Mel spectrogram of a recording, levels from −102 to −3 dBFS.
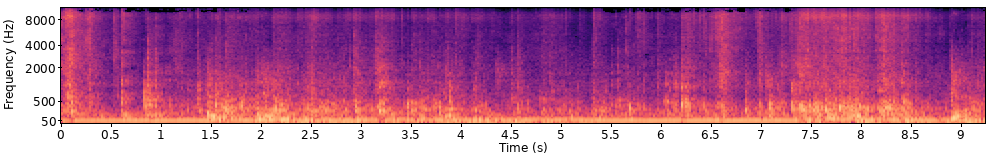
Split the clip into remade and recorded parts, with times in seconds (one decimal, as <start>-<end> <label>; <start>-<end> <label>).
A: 0.0-1.9 recorded; 1.9-5.4 remade; 5.4-7.4 recorded; 7.4-9.2 remade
